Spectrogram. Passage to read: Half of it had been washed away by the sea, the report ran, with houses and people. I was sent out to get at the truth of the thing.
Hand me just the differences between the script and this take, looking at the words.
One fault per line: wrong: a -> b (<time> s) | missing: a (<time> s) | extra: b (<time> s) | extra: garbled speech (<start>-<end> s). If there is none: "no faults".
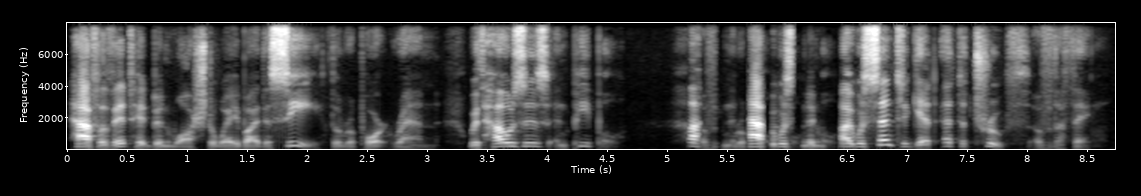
extra: garbled speech (5.2-6.4 s)
missing: out (6.9 s)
